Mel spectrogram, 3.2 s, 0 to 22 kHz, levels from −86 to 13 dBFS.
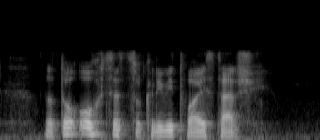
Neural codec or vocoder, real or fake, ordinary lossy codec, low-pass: none; real; Opus, 64 kbps; 5.4 kHz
